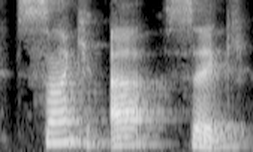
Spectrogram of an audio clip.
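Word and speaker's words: 5àsec: 5 à sec, para você passar as roupas, né? 5 em francês, 5 à sec. 5 à sec. 5 nasal à sec.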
